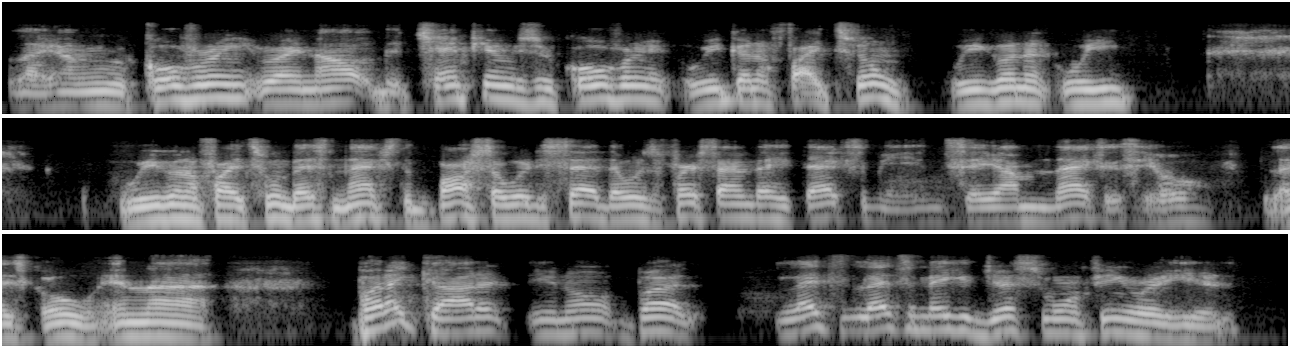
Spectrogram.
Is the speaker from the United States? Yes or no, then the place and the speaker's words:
no; Rio de Janeiro, Brazil; I'm from Brazil, I'm from Rio.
